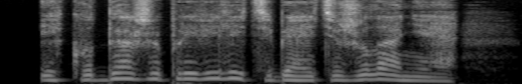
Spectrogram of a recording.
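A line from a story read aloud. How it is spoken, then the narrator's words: Hoarse question. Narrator (Russian): хрипло спросила она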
